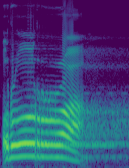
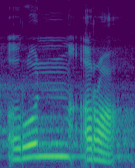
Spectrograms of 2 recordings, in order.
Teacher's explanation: harakat tanwinnya dimasukkan ke dalam huruf ra dengan cara ditekan dan masuknya adalah kamil secara sempurna tanpa tersisa bunyi tanwin. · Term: idgham bila ghunah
